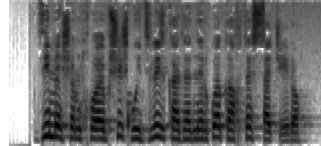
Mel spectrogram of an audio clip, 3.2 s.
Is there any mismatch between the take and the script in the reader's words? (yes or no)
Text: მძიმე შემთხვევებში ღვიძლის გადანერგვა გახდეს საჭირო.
no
